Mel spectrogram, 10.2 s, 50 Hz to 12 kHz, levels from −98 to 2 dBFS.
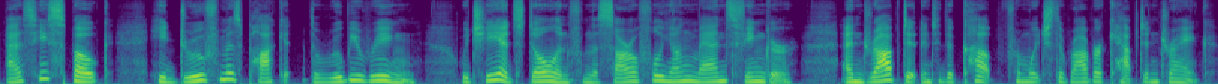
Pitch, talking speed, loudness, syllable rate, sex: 175 Hz, 195 wpm, -22 LUFS, 5.0 syllables/s, female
